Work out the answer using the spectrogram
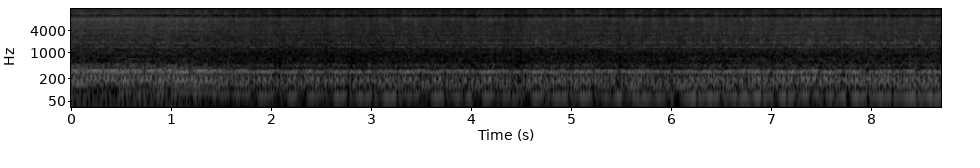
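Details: Wrecked project motorcycle, first start with a freshly charged battery and a bent radiator, run only briefly since temperature can't be monitored: even low rumble holding steady, no ticking, knocking or stumbling; running smoothly after startup.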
